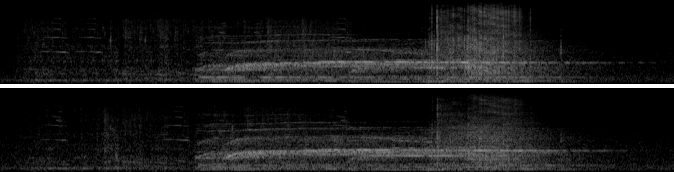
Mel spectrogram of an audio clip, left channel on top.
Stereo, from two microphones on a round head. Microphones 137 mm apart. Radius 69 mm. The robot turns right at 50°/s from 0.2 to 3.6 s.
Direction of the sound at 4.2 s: 75° left (ahead or behind).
